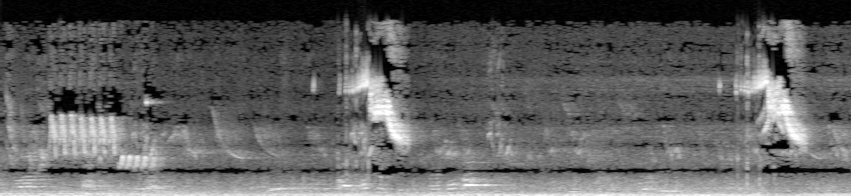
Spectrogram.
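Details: Blue-black grassquit singing aggressively while a female calls in the background. Two loud, high, buzzy downslurred notes come about four seconds apart, with quieter chirps and a brief trill in between.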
